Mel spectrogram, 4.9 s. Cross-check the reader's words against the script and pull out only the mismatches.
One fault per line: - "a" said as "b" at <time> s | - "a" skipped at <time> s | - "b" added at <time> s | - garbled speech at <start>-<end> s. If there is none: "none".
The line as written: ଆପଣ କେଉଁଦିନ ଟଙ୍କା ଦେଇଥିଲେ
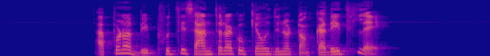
- "ବିଭୂତି ସାଆନ୍ତରାକୁ" added at 1.4 s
